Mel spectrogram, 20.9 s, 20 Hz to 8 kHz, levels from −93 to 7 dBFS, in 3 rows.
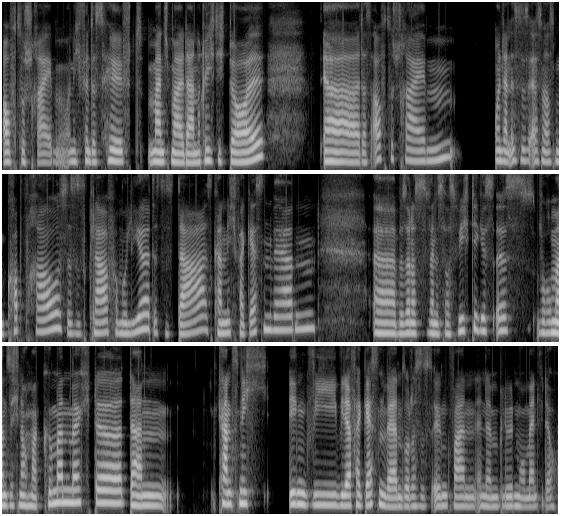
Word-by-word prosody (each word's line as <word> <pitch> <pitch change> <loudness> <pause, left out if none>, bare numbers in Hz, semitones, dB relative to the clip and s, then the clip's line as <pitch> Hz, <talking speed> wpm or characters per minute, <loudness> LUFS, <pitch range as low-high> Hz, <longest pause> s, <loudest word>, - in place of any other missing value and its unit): aufzuschreiben 170 -2 -3
und 175 - -6
ich 175 - -8
finde, 180 -2 -2
das 170 0 -6
hilft 180 -3 -1
manchmal 170 -1 +3
dann 160 0 +2
richtig 185 -1 -3
doll, 180 +9 +5 0.7
äh, 175 -2 +4
das 165 0 -8
aufzuschreiben. 205 0 -4 0.5
Und 190 -1 0
dann 175 - 0
ist 190 +2 -6
es 195 -1 -5
erst 185 0 -5
mal 175 - -1
aus'm 175 0 -6
Kopf 225 +2 -8
raus, 230 +3 0
es 180 - -7
ist 175 - -12
klar 190 +1 0
formuliert, 195 +7 -1
es 195 -2 -12
ist 170 0 -15
da, 190 +8 +1
es 240 - -11
kann 185 -1 0
nicht 190 - -4
vergessen 205 +8 -3
werden. 250 +3 -2 0.7
Äh, 185 -1 +2
besonders, 180 +1 -1
wenn 180 - +2
es 175 0 -4
was 175 0 -5
Wichtiges 225 0 -2
ist, 230 +4 -6
worum 195 0 -2
man 185 -1 +7
sich 180 +1 -6
noch 180 -1 +2
mal 170 -2 +1
kümmern 220 +7 +3
möchte, 225 -1 +4
dann 180 -1 +3 0.6
kann's 205 0 +4
nicht 215 -1 0 0.3
irgendwie 190 -2 +2
wieder 180 0 +6
vergessen 190 +1 +1
werden, 160 0 +3
sodass 165 +1 -3
es 165 +1 -12
irgendwann 165 -1 -2
in 170 - -5
'nem 160 -1 -2
blöden 170 +1 -3
Moment 155 0 -4
wieder 155 +2 -10
185 Hz, 180 wpm, -24 LUFS, 175-210 Hz, 0.7 s, man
